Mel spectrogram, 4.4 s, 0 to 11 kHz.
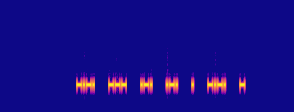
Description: Morse code, heard as a keyed tone, about 53 wpm, spaced as for 29 wpm, 690 Hz. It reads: CORRECT
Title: 3x Character Spacing - Top 500 Words - 50wpm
